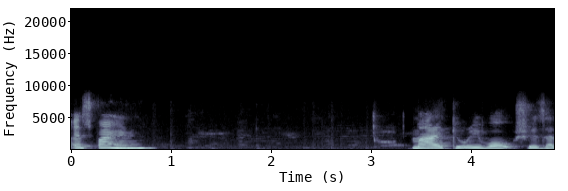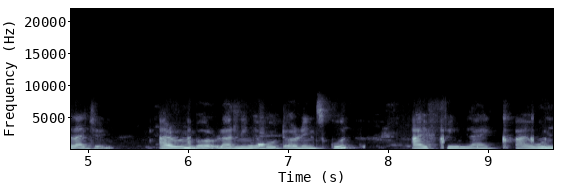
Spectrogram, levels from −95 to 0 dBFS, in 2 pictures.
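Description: At 3.31 to 3.35 s a very faint delayed copy of the speech appears, then stronger ones at 5.98 to 6.06 s, 7.22 to 7.8 s and 8.5 to 8.59 s, lagging by about 280 to 300 ms. This is likely echo leak: a far-end loudspeaker's output reached its microphone and the echo canceller didn't fully remove it. From 7.4 to 7.96 s, and again at 8.65 to 8.86 s, the room background dips by up to about 40 dB and about 29 dB. This is background gated by the echo canceller, which suppressed the microphone while the loudspeaker played.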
